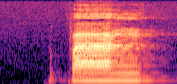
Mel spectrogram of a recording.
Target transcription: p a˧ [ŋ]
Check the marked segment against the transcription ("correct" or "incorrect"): correct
